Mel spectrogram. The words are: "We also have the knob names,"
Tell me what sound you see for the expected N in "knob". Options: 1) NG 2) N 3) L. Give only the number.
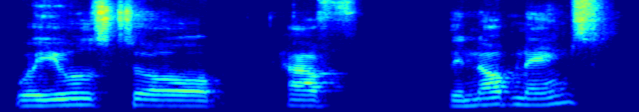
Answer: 2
